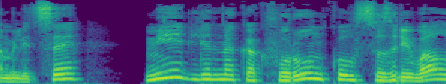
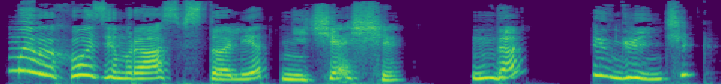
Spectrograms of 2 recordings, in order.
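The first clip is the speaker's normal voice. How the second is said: cooing wife; 7 semitones higher than usual. A narrator's reading. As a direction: coo at your husband. Wife character voice. (выше и громче, сюсюкая)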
